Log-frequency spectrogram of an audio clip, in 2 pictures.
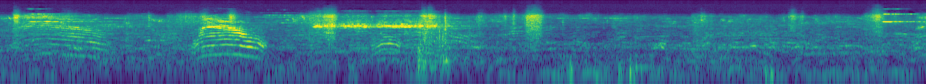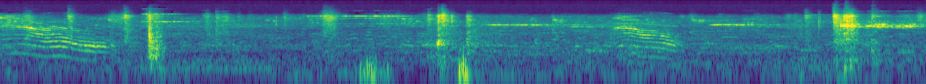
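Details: Domestic cat giving several drawn-out, arching meows, rising then falling in pitch, at irregular intervals, with sharp clicks, thumps and background speech between calls.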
